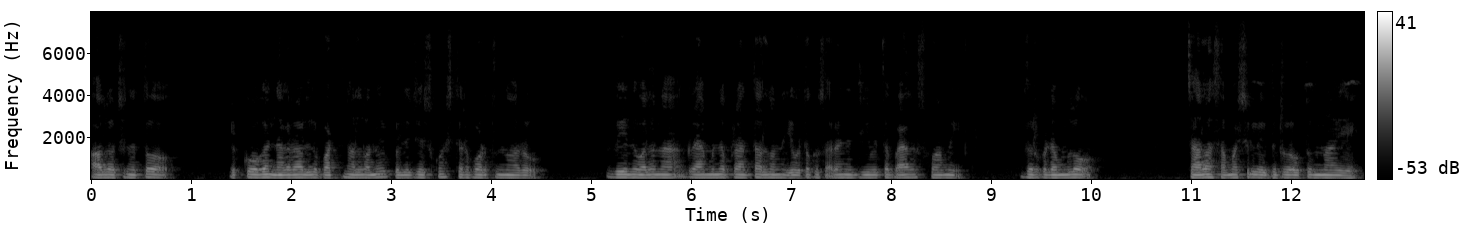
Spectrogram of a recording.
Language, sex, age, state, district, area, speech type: Telugu, male, 60+, Andhra Pradesh, Vizianagaram, rural, spontaneous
